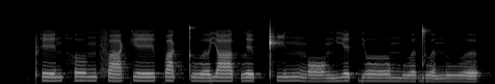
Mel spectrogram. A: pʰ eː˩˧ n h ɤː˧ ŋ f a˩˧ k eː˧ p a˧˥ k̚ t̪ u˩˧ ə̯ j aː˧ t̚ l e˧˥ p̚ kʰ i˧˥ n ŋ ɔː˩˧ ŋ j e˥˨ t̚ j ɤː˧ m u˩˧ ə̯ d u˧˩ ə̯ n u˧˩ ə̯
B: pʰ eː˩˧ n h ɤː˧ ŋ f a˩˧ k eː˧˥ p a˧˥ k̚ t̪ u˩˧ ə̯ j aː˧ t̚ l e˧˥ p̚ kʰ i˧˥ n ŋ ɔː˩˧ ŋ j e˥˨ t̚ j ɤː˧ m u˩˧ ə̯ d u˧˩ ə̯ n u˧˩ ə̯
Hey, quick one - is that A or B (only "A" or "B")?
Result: A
